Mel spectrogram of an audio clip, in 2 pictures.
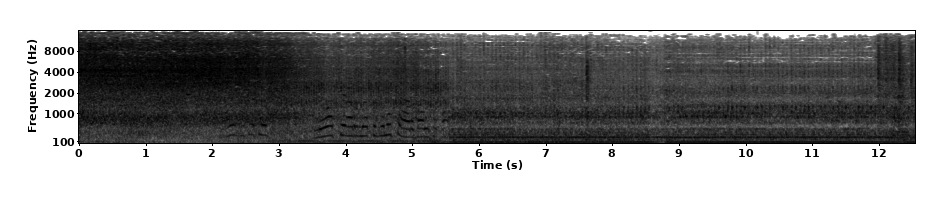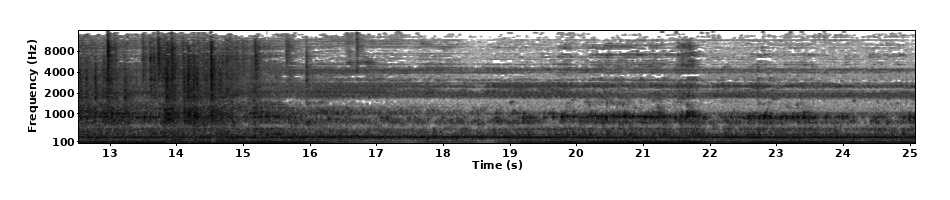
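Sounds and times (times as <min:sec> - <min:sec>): soil dumping into steel trailer: 0:00.0 - 0:04.0, 0:11.6 - 0:16.2
diesel engine running under load: 0:00.0 - 0:25.0.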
